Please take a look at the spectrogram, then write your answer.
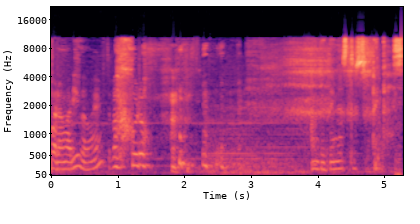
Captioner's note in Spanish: Risas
